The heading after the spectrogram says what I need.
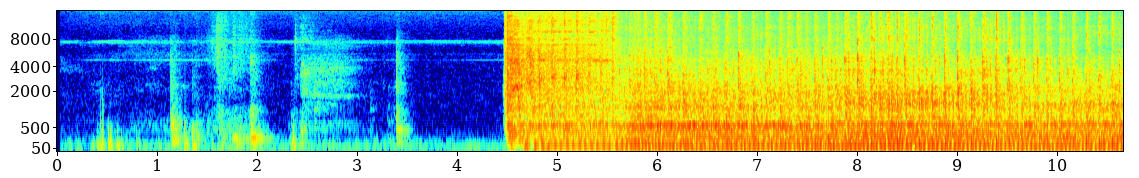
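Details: Quiet handling, then the engine fires and idles with a fast, regular rattle over the running note that persists as it settles: engine rattle.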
